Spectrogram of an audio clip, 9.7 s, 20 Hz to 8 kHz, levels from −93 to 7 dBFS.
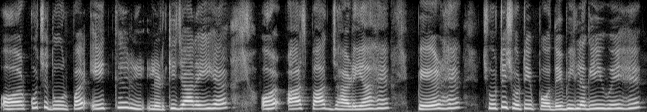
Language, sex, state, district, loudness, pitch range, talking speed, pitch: Hindi, male, Delhi, New Delhi, -12 LUFS, 255-300 Hz, 135 wpm, 275 Hz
